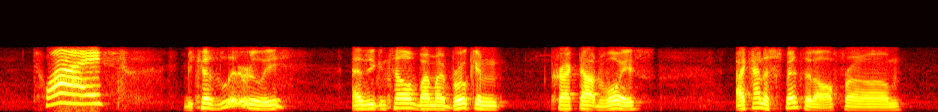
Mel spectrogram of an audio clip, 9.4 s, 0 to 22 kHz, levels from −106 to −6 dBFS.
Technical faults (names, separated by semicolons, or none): Bluetooth CVSD headset codec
